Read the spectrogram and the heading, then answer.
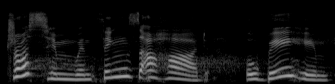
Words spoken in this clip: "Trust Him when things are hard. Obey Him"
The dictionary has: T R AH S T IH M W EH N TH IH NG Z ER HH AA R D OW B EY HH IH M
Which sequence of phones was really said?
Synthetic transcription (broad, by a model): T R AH S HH IH M W EH N TH IH NG Z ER HH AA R D OW B EY HH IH M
